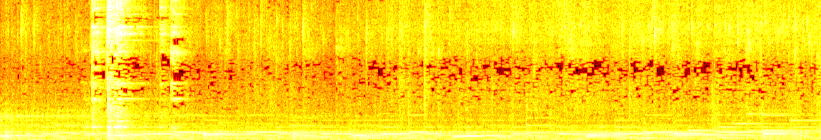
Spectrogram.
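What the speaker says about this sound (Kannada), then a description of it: "ಇಲ್ಲಿಗ ಪ್ಯಾನ್ ಬಿಸಿಯಾಗಿದೆ, ಅದಕ್ಕೆ ಬೆಣ್ಣೆ ಹಾಕೊಳ್ಳುವ" Butter melts in a hot frying pan before bread rolls are fried. A steady, soft, crackling sizzle runs throughout, with a few metallic clinks near the start and no voices.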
